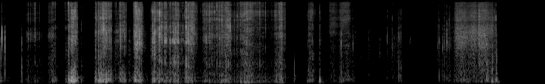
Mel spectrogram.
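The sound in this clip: A tea package is torn open in a string of irregular crinkly ripping bursts, some short and some longer, with a final sustained tear before it goes quiet.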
